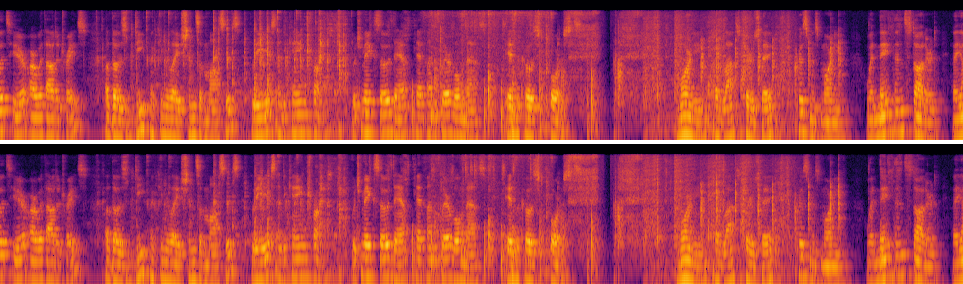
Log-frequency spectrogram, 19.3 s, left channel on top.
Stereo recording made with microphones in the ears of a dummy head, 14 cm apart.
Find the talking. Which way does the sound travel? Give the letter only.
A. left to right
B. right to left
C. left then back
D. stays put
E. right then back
E.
